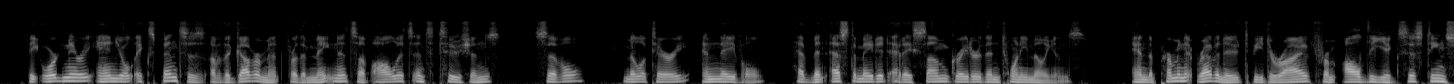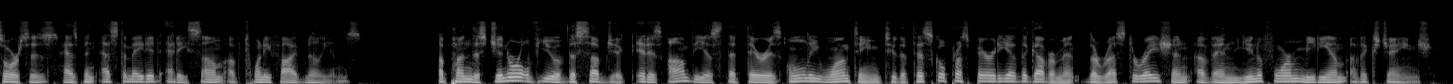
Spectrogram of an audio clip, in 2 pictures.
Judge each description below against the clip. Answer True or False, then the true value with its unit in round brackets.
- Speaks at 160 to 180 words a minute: True (165 wpm)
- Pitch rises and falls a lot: False (4.2 semitones)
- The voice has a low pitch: True (120 Hz)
